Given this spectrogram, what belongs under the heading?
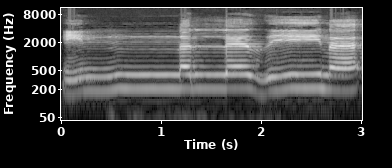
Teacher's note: نون جب بھی مشدد آئے اس کے اوپر غنہ کرنا ہے۔ ان الذین، ذال کا مخرج ہے، دونوں دانتوں کے درمیان زبان جو ہے وہ باہر آئے، اندر رہے گی، دانت جڑ جائیں گے تو وہ زا ہوگا۔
